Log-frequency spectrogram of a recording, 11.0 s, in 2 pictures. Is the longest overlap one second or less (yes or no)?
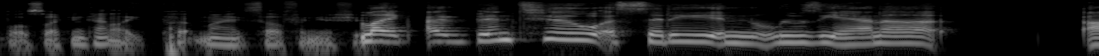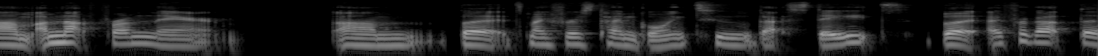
yes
